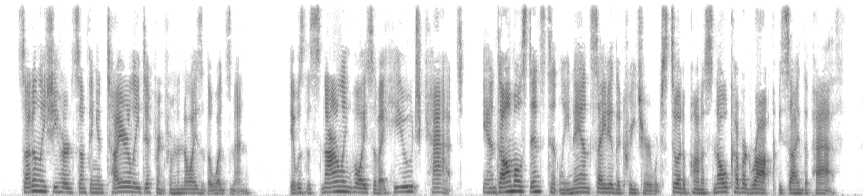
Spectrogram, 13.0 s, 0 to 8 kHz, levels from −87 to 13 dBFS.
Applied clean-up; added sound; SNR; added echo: none; none; none; none.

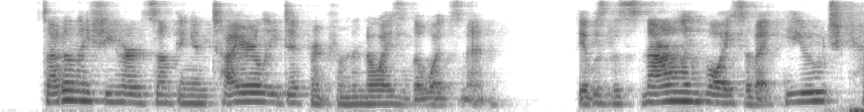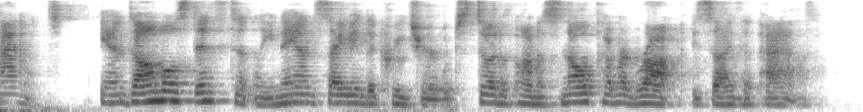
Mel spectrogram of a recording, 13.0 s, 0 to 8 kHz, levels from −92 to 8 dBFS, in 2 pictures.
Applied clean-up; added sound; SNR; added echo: neural mask model DeepFilterNet 3.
